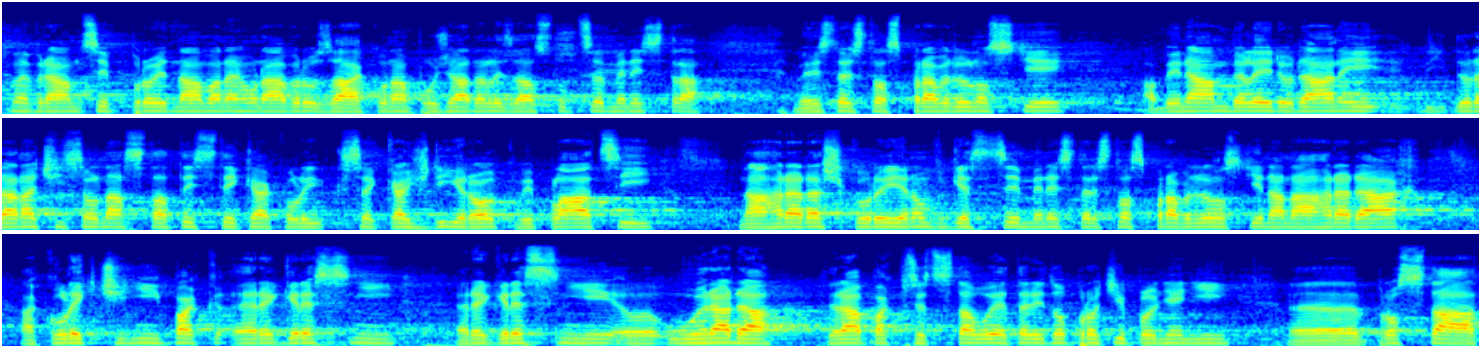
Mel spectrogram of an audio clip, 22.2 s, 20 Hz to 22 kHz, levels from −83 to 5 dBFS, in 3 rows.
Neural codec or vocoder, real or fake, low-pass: none; real; 14.4 kHz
